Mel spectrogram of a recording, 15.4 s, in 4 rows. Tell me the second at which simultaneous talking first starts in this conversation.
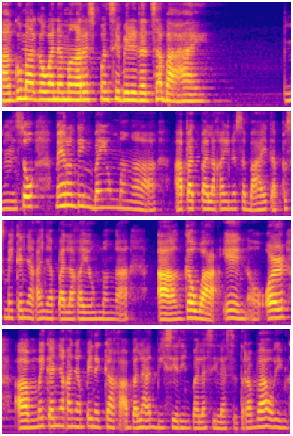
none

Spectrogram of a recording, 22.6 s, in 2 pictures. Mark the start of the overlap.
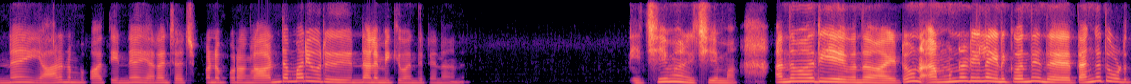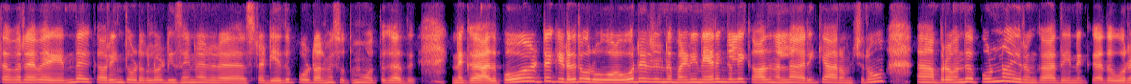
none

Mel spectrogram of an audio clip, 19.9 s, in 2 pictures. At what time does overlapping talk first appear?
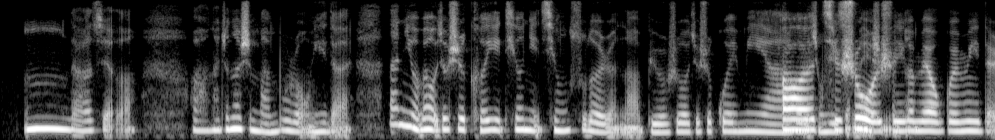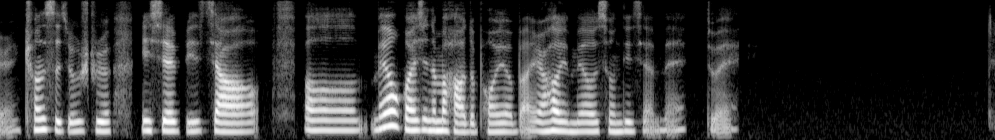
7.8 s

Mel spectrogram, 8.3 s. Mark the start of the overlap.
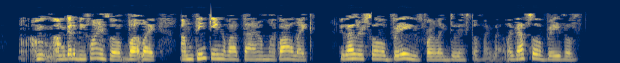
none

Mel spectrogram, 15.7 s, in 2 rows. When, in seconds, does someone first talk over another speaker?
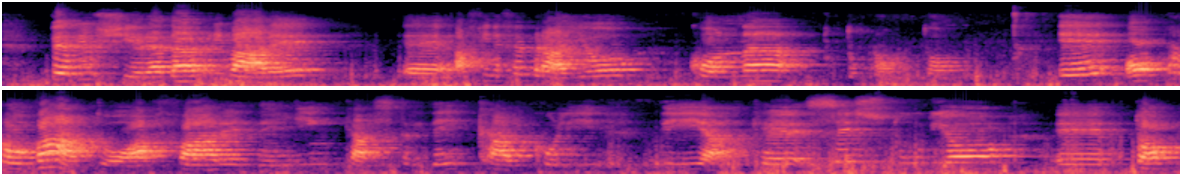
none

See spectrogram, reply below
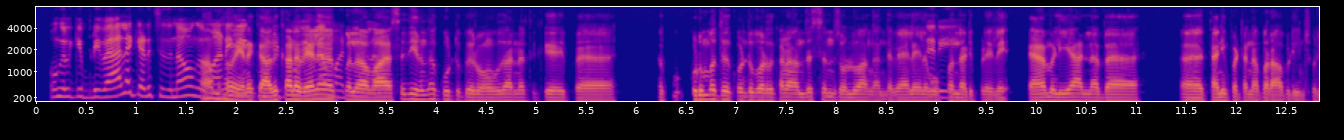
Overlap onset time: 1.7 s

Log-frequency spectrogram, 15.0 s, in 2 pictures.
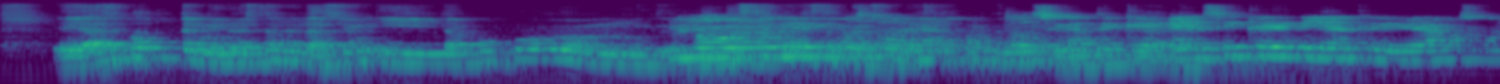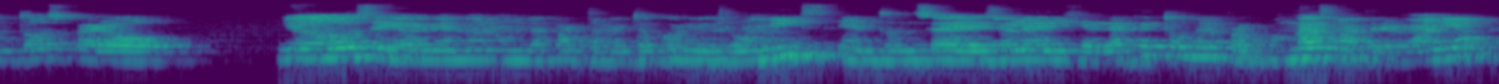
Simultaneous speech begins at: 3.3 s

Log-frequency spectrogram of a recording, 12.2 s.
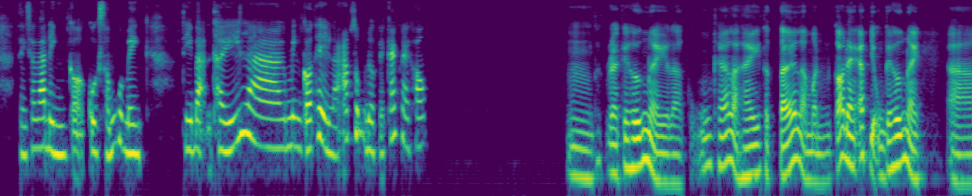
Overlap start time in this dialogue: none

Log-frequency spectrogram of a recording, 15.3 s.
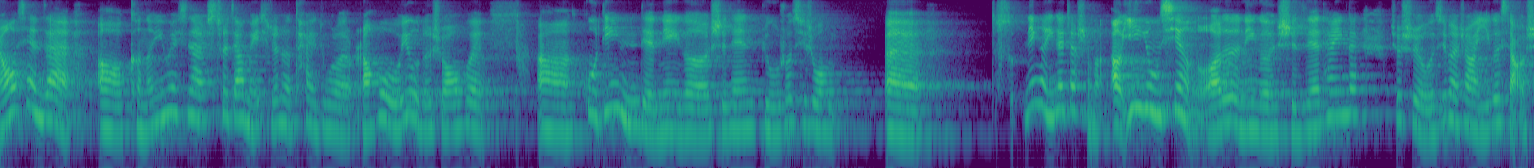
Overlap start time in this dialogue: none

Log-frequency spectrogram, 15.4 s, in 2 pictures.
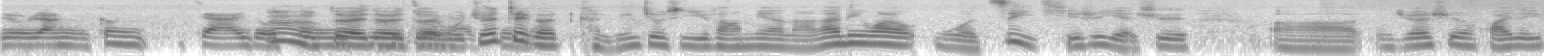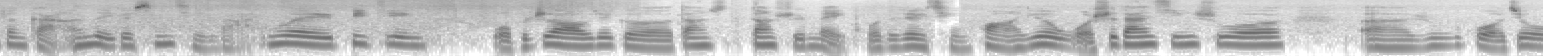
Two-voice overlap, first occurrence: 1.3 s

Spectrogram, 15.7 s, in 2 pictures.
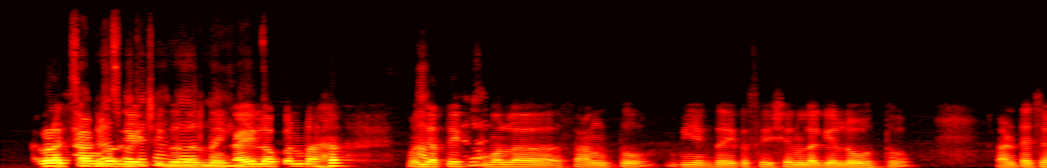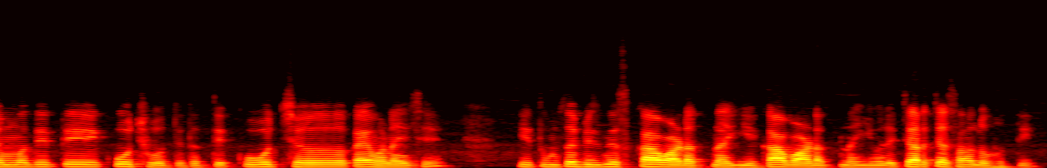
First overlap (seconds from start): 0.6 s

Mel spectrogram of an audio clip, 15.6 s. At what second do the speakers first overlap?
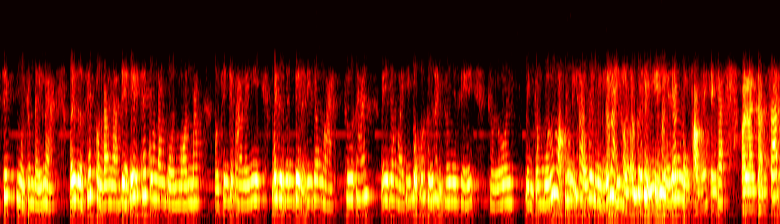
11.3 s

